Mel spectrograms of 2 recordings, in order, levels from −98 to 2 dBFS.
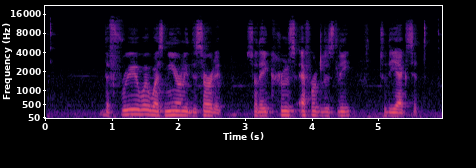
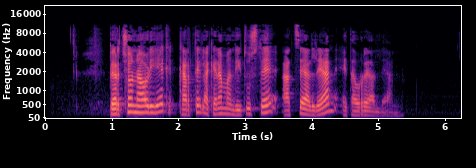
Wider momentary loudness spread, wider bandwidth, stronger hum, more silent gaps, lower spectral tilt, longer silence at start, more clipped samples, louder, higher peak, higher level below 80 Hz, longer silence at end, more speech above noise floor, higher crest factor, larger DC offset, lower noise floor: first, 14 LU vs 11 LU; first, 14 kHz vs 11.5 kHz; neither; neither; first, -5.5 dB/octave vs -2.5 dB/octave; second, 0.85 s vs 1 s; neither; second, -42 LUFS vs -28 LUFS; second, -24 dBFS vs -8 dBFS; first, -72 dBFS vs -84 dBFS; second, 0.25 s vs 1.05 s; second, 30 dB vs 56 dB; second, 18 dB vs 24 dB; neither; second, -71 dBFS vs -85 dBFS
